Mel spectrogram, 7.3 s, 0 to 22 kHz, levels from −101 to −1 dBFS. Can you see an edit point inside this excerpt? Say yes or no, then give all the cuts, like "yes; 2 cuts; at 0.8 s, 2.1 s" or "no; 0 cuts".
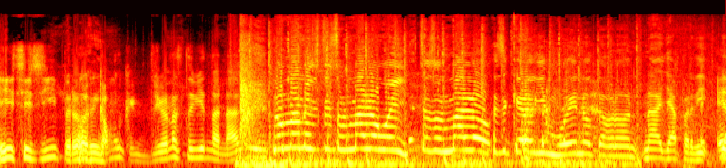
no; 0 cuts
